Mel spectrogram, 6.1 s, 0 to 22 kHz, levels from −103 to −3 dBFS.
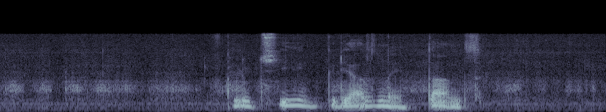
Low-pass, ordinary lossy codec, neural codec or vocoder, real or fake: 7.2 kHz; none; vocoder, 44.1 kHz, 80 mel bands, Vocos; fake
